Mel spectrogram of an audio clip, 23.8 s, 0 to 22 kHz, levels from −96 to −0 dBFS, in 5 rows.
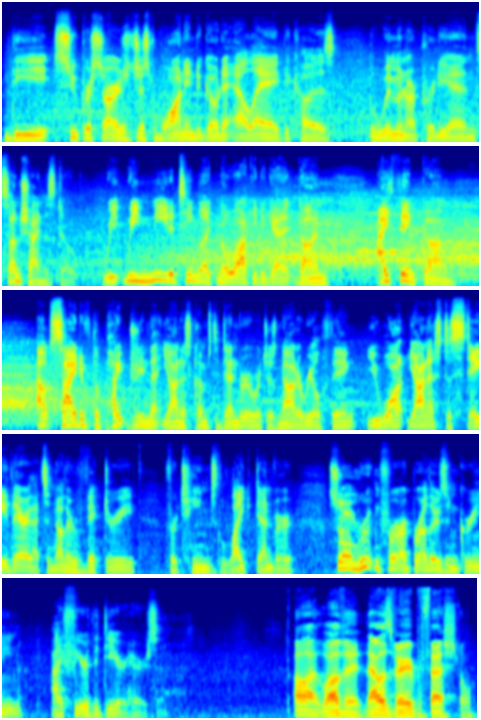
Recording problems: crowd noise; loud; throughout; 9 dB below the speech

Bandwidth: 16.5 kHz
